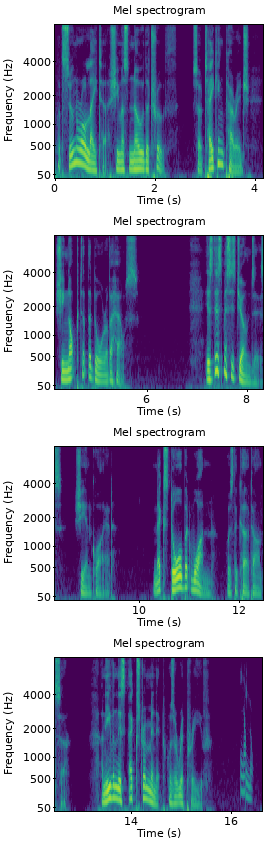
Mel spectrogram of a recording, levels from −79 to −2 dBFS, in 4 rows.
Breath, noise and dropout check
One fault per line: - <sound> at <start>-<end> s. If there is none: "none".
- chirp at 16.2-16.4 s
